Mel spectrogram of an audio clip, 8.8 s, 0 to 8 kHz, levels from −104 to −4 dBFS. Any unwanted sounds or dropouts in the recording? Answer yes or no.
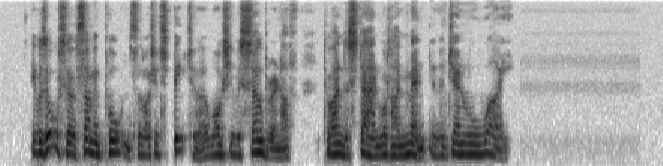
no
